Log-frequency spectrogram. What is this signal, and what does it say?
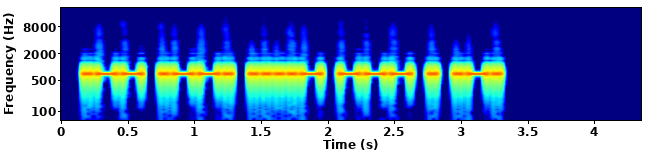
Morse code, heard as a keyed tone, about 25 wpm, 700 Hz. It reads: WP4OER
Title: USA Callsign DE Callsign - 6 Characters - 25wpm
